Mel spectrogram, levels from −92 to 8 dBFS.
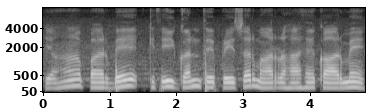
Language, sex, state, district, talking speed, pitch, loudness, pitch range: Hindi, male, Madhya Pradesh, Katni, 150 wpm, 135 Hz, -17 LUFS, 130-155 Hz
